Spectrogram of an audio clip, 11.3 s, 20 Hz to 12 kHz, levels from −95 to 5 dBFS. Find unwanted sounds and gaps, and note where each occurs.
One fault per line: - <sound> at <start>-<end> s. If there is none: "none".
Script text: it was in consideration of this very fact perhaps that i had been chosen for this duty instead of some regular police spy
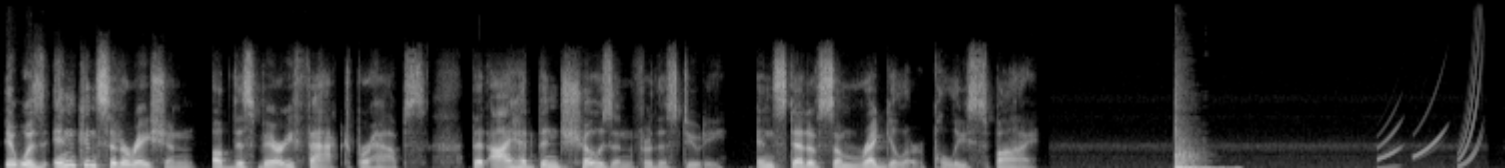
- tap at 8.8-9.3 s
- chirp at 10.3-11.1 s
